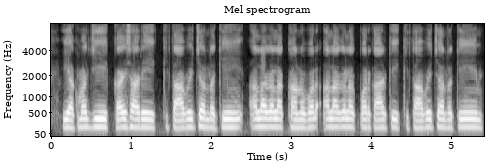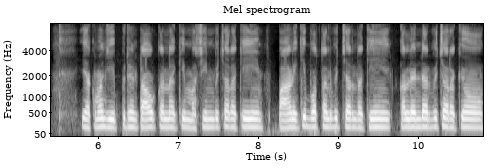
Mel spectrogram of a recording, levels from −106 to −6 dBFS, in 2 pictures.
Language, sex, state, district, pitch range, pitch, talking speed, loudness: Garhwali, male, Uttarakhand, Uttarkashi, 165-175 Hz, 170 Hz, 205 wpm, -14 LUFS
